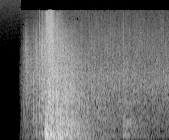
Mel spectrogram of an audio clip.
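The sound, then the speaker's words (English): A big pink firework bursts loudly with a deep boom, followed by a crackling, fizzing tail that fades out, with a softer second pop near the end. No voices are heard. “Look at that big firework! It's pink!”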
